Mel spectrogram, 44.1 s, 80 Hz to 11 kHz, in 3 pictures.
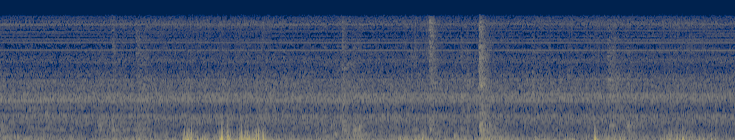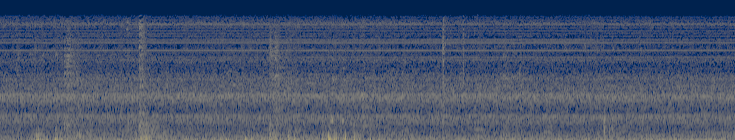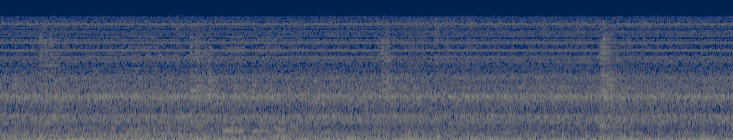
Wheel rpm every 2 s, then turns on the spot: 0, 0, 0, 0, 0, 0, 0, 0, 0, 0, 0, 0, 0, 0, 0, 0, 0, 0, 0, 0, 0, 0.
none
